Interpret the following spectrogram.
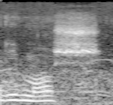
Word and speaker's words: Limoges: Limoges. Ale Limoges pisze się przez S na końcu, z tego co wiem.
